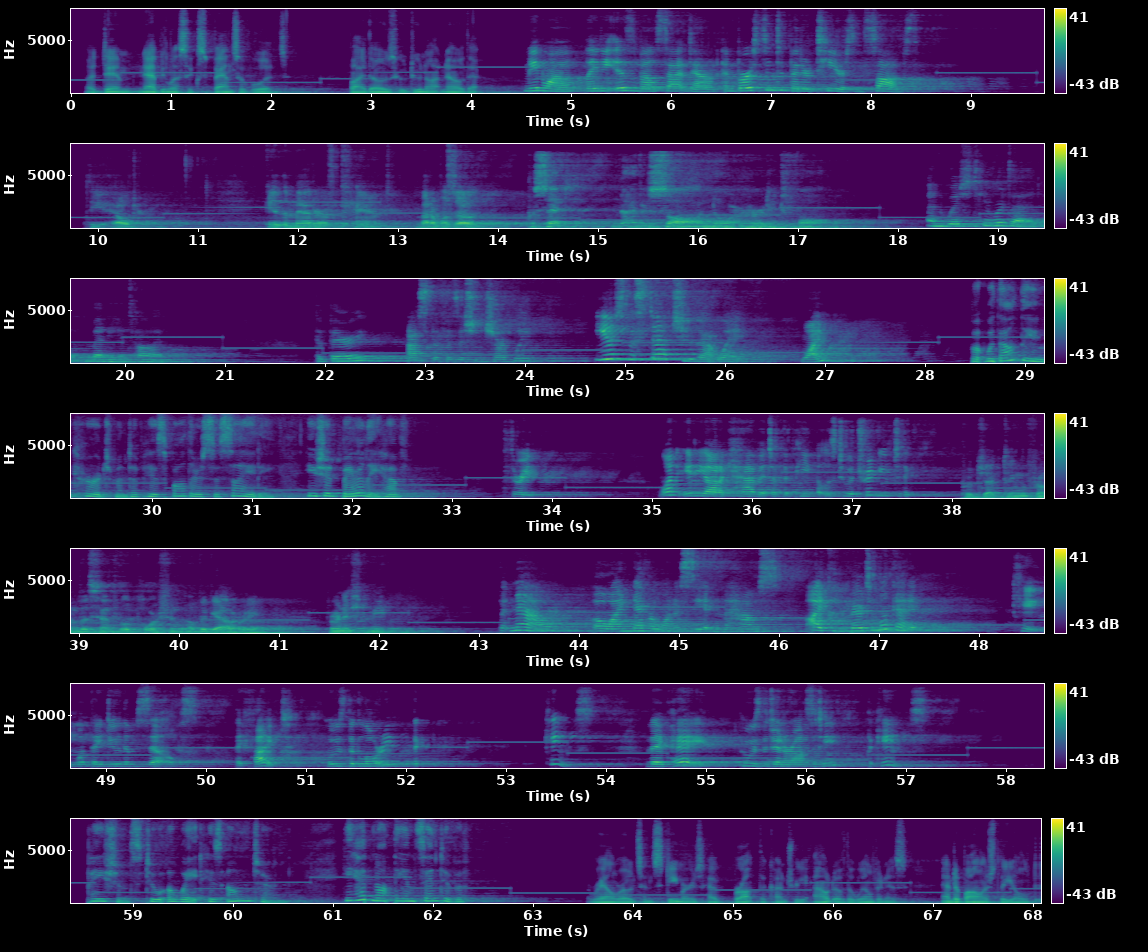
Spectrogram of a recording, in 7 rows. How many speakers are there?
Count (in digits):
9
